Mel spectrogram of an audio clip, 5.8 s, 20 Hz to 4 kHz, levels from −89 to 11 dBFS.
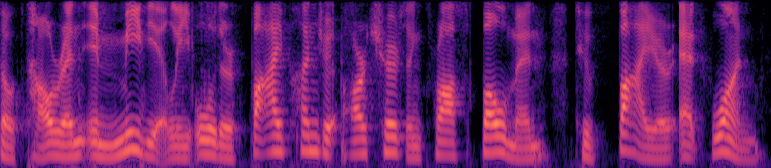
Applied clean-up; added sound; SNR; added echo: neural mask model DeepFilterNet 3.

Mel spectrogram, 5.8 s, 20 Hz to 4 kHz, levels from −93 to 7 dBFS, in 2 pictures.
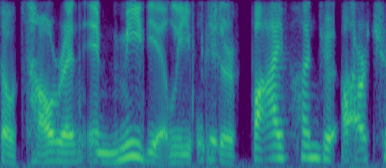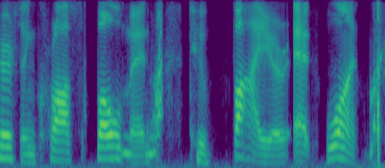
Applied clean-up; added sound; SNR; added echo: neural diffusion model UNIVERSE++.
